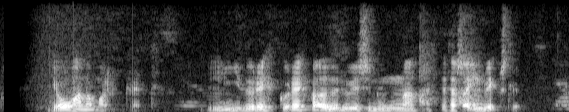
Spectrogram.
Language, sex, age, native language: Icelandic, male, 30-39, Icelandic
